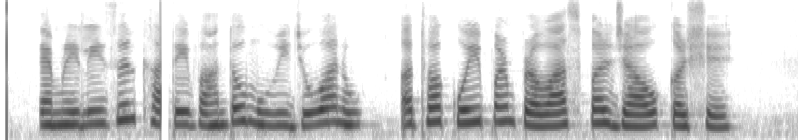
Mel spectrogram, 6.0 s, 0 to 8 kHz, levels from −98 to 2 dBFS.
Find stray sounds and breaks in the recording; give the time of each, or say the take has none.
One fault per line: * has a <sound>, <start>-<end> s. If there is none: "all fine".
* has a dropout, 1.2-1.3 s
